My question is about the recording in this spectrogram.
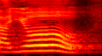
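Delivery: loud mock lament, crying out; retold cry of grief; wailing ayyo. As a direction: wail it like mourners beating their chests. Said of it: "అంటున్నారంట".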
